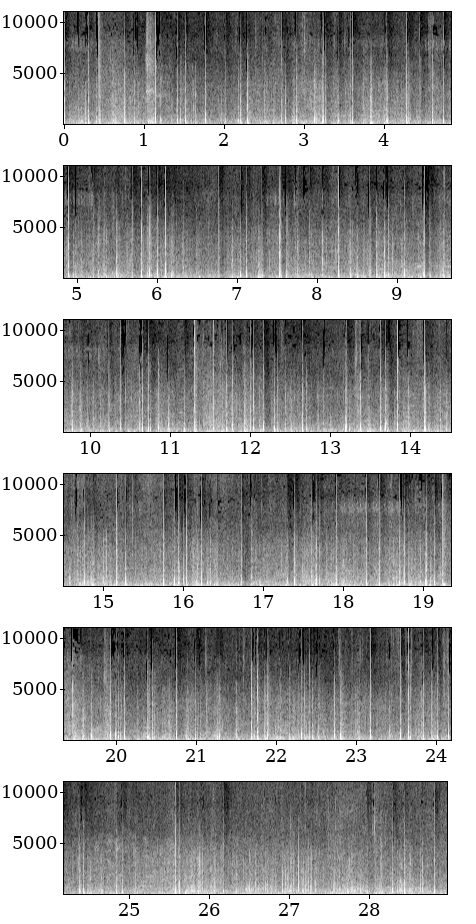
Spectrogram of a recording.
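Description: Aerial fireworks shells bursting in a dense, continuous barrage of bangs and crackles.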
